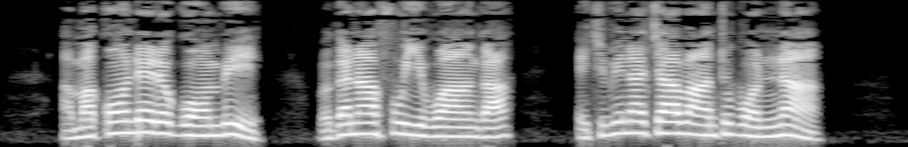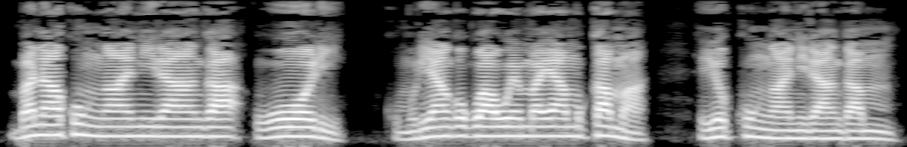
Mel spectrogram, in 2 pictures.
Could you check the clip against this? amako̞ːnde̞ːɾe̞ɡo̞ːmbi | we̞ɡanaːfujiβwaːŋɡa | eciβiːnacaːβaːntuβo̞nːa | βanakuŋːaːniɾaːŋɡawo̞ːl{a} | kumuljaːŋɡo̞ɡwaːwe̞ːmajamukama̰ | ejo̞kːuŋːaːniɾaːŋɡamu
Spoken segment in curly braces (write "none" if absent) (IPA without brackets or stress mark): i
